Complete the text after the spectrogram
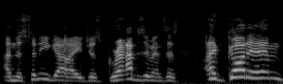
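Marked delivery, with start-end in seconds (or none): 2.0-2.8 higher, a hint of triumphant betrayal; a lightly voiced gleeful traitor grabbing him; triumphant gotcha cry, mildly done; betrayer's gotcha. Sunni friend betrays Vasafi.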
